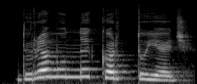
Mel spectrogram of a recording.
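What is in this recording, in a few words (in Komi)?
"дыр-ӧ мунны кӧрт туйӧдз", Komi, female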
